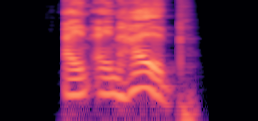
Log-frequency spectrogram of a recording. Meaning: one and a half (1½), sesqui-
- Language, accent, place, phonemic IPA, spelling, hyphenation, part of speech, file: German, Germany, Berlin, /ˈaɪ̯naɪ̯nˌhalp/, eineinhalb, ein‧ein‧halb, numeral, De-eineinhalb.ogg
